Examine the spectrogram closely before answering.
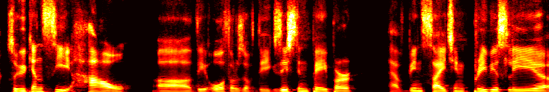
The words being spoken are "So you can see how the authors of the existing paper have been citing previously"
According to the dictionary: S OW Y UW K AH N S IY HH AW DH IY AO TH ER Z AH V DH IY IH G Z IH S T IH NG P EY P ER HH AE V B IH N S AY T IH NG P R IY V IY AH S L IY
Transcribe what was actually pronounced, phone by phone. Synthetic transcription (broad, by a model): S OW Y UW K AH N S IY HH AW DH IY AO TH ER Z AH V DH IY IH G Z IH S T IH NG P EY P ER HH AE V B IH N S AY T IH NG P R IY V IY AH S L IY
